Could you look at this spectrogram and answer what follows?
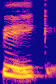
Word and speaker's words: bake: Now the word bake is very special because it has the long A sound and it ends with a silent E.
